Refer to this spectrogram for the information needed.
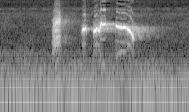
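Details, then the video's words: Sooty-headed bulbul, singing actively and calling a rival that answers: a brief buzzy note, then a short whistled phrase of bright, liquid notes that rises and then slurs downward. The background is quiet. "Suara Merdu Burung Kutilang KEBO Gacor Memanggil Lawan Ikutan Bunyi"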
